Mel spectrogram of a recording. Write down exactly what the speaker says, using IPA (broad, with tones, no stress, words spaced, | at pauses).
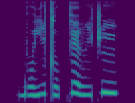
boː˨ji˦to˨ kɛ˦˨βi˨t͡ʃĩ˦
